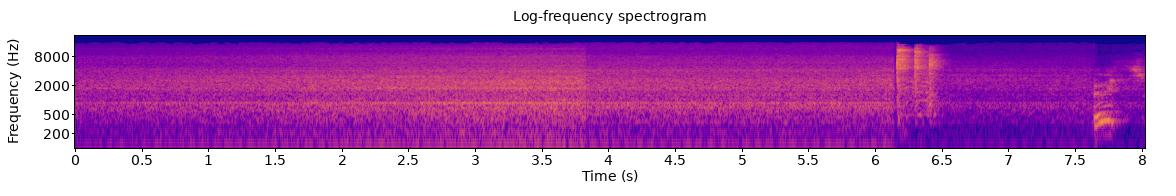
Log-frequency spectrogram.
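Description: Elmo 35-FT(A) sound filmstrip projector running with its cassette soundtrack started: a rush of noise over a steady low hum, swelling for the first few seconds and then easing. About six seconds in it stops with a quick cluster of clicks as the filmstrip advances to the next frame, leaving only the quieter hum of the cooling fan.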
